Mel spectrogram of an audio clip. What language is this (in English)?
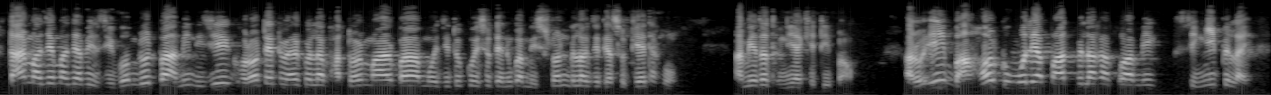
Assamese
